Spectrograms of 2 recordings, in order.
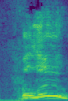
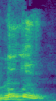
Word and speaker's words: Billou: Billou, Nicky Billou.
